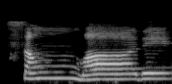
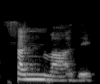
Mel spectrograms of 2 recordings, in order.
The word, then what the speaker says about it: Samvade: So Yoga Shastre Shri Krishna Arjuna Samvade and not Sanvade, or not Samvad also. It's not Samvad, it's Samvad. Anuswar will be pronounced like a nasal verb.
